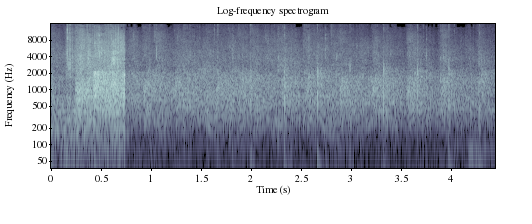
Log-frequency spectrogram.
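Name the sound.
audience clapping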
